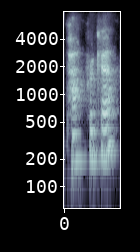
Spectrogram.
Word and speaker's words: paprika: the the amount of smoked paprika or paprika as um as you Americans say um that is really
